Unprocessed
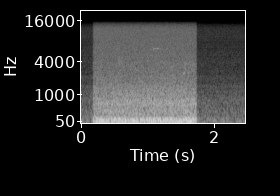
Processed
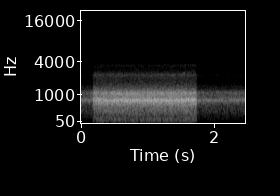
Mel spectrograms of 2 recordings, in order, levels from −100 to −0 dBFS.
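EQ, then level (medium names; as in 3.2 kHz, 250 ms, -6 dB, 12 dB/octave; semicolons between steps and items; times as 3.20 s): cascade formant filter a; high-pass 340 Hz 12 dB/octave; +3.0 dB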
